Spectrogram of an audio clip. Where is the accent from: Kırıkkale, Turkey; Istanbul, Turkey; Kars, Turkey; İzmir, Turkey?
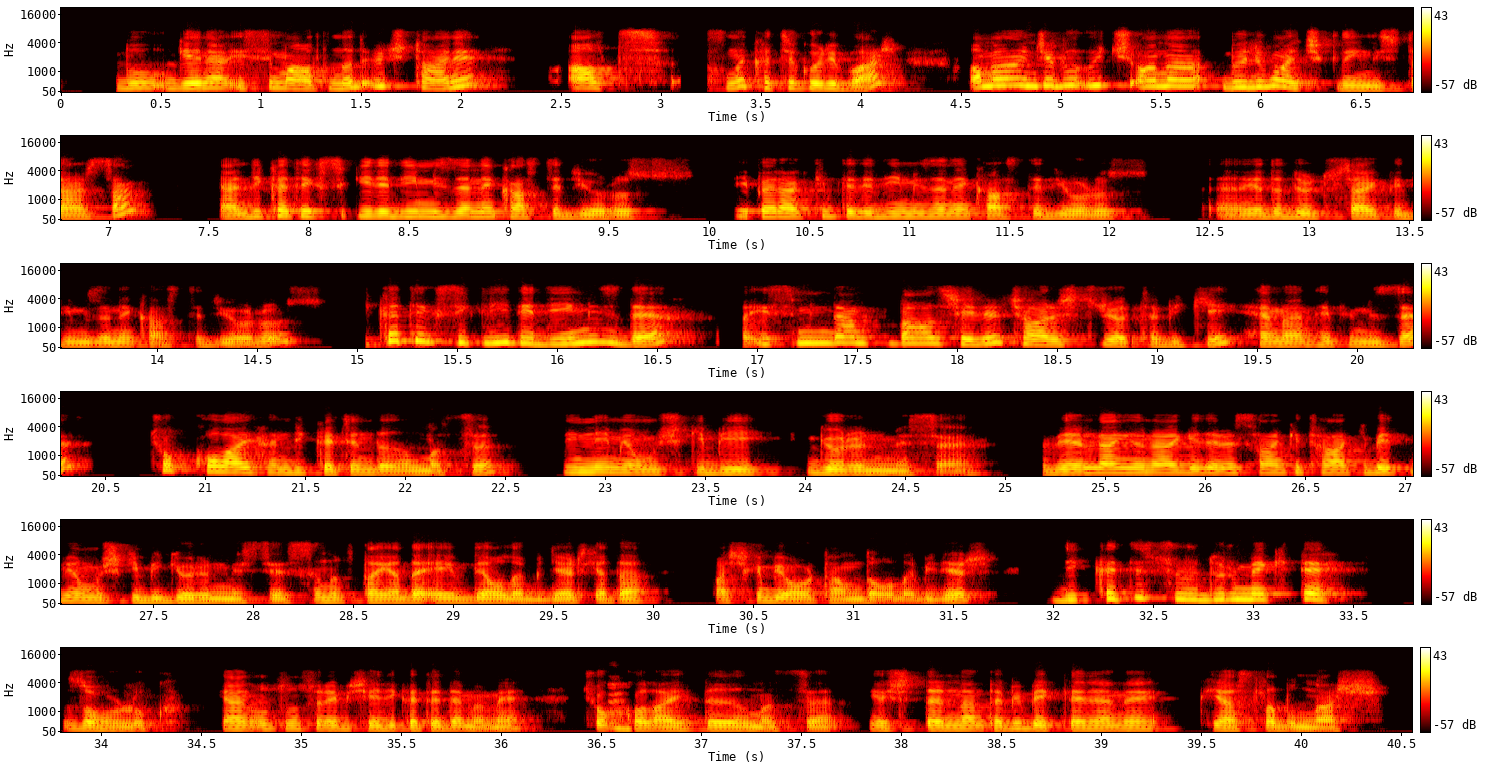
İzmir, Turkey; born there; İzmir doğumluyum.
